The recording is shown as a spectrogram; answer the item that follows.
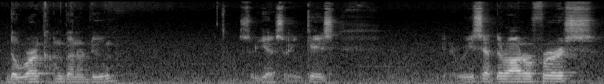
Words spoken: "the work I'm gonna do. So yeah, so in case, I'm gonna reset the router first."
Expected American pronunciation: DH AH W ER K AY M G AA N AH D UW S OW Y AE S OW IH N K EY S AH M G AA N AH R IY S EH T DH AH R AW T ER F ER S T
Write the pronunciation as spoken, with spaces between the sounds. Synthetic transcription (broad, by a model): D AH W ER K AY M G AA N AH D UW S OW Y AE S OW IH N K EY AH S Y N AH W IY S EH T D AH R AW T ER F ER S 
